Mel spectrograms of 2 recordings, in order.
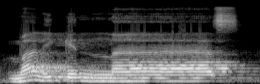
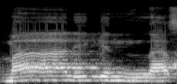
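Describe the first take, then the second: First: The first vowel of Malikin is short. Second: The first vowel of Malikin is long.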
